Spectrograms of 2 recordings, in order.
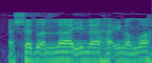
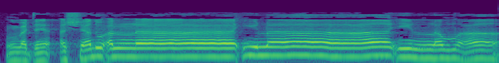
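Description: First: Fast asyhadu an la ilaha with a weak ha; unclear ha. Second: Slow, high asyhadu an la ilaha with a strained throaty ha; exaggerated ha in ilaha; overdone ha. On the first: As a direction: rush it so the ha is lost. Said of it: "hanya tidak jelas". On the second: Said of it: "membaca berlebihan". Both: Shown as a demonstration.

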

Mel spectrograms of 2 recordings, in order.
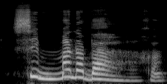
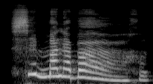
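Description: First: Slow and emphatic; powerful yell. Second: High, loud triumphant yell; strangely powerful yell. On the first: Boy on his rocking horse, yelling it out slowly. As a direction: drive the name home one more time. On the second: Boy on his rocking horse, yelling the winner's name. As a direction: shout the horse's name as if possessed. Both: A narrator's reading. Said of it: "hurla-t-il d'une voix étrangement puissante".

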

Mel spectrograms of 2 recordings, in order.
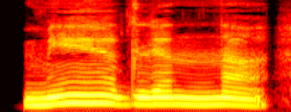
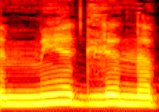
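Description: First: МЕДЛЕННО stretched right out; one word, said at a crawl; drawn-out slow. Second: Said in the usual way. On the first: A narrator's reading. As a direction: draw the word out slowly. Word repeated, drawn out for effect.

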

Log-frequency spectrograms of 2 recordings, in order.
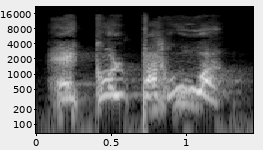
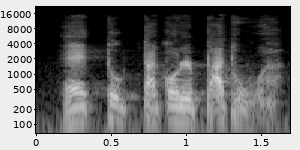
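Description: First: Very high, loud, drawn-out yell; insistent accusation. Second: Slow, gloomy accusation; sullen blame. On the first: Mick repeats the blame over Ulick's warning, shrieking. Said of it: "ripete Mick". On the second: Mick blames his father for the brawl, sullen. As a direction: grumble the blame slowly and darkly. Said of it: "disse Mick con aria cupa". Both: A narrator's reading.

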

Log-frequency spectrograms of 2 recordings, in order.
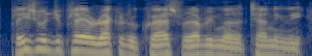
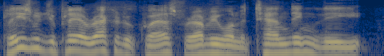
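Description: Both takes have the same delivery.

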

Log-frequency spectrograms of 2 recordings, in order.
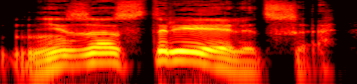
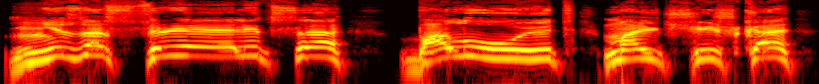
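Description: First: Slow, drawn-out malicious remark; gloating mutter. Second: High, very slow, pompous bellow; indignant, self-assured shout. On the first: Onlookers doubting the suicide threat, muttering with malice. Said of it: "злорадством пробормотало несколько голосов". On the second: General dismissing the boy's threat, shouting indignantly. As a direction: proclaim each word with outraged aplomb. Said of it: "с негодованием и с опломбом неожиданно прокричал". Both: A narrator's reading.

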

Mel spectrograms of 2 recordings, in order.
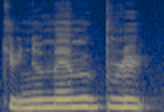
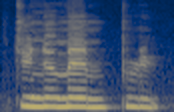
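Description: First: Tearful despair. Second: Rising tearful plea. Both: A narrator's reading. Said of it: "ses yeux s'emplirent de larmes".

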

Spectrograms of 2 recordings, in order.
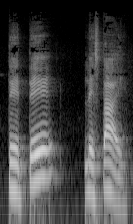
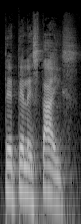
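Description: First: Tetelestai drawn out very slowly and a bit louder; emphatic tetelestai. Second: Tetelestais spoken slowly, syllable by syllable; Greek word tetelestai. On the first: Preacher repeats the key Greek word for emphasis, drawn out. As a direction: land the Greek word with weight. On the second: Preacher introduces the Greek word, slowly. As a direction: read out the Greek term carefully. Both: Shown as a demonstration. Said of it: "Lo repito".

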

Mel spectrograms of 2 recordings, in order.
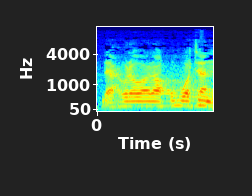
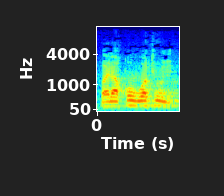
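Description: First: Slow, قوة said as "quwwatan"; slow down and finish قوة on a clear -tan; accusative ending. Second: قوة said as "quwwatun", -un clearly sounded; nominative ending. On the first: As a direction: voice the tanween fatha on قوة. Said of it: "هذه اثنين". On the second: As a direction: finish قوة on a firm -tun. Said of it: "هذه واحد". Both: Shown as a demonstration.

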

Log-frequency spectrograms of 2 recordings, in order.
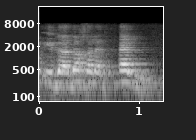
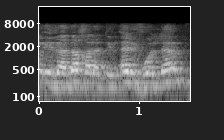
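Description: First: ال in إذا دخلت ال said as the single syllable al; al as one word. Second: In إذا دخلت الألف واللام the ال is named letter by letter, alif and lam; al spelled as letters. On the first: Teacher showing students ال read as one word al. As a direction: say ال as one short word al, not letter names. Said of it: "ننطقها على أنها كلمة واحدة". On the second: Teacher showing students ال spoken as separate letters. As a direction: read ال out as the two letter names الألف واللام. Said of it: "ننطق ال على أنها حروف". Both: Shown as a demonstration.

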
